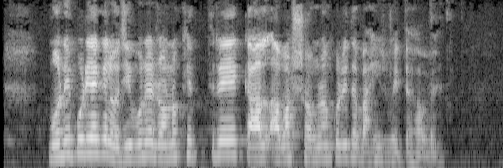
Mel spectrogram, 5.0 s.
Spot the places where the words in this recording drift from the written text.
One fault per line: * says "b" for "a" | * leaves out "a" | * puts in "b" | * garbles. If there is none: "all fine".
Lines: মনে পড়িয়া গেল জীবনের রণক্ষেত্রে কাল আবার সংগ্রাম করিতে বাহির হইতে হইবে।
all fine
